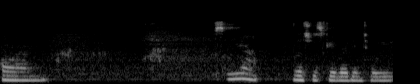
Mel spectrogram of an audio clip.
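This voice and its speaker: Her voice somewhat breathy, a woman speaks with fairly even intonation. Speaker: podcast host. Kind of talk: casual commentary. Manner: hesitant, many fillers. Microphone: room echo.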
